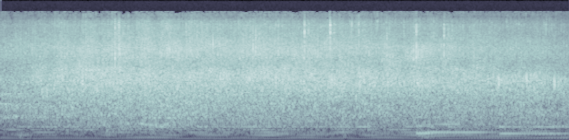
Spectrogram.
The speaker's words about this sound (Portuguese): A bênção vai chegar até você e você pode ficar de pé e aplaudir o Senhor por isso.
